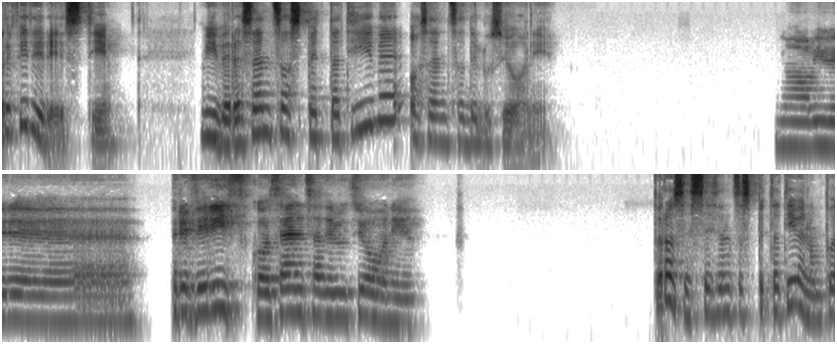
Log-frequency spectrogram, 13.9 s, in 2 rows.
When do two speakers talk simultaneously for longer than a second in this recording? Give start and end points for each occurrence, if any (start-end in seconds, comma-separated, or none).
none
